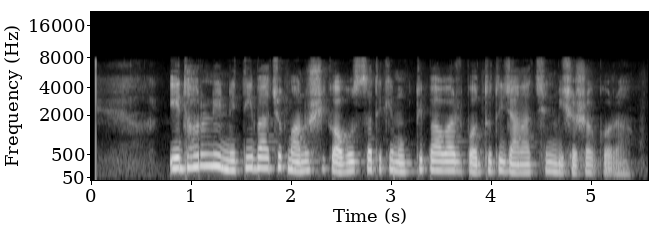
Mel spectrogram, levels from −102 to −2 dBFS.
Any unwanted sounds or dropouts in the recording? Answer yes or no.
no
